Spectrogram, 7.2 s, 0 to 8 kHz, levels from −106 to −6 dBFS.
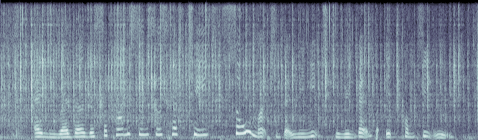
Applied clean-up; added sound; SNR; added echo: none; Bicycle; 4 dB; none.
